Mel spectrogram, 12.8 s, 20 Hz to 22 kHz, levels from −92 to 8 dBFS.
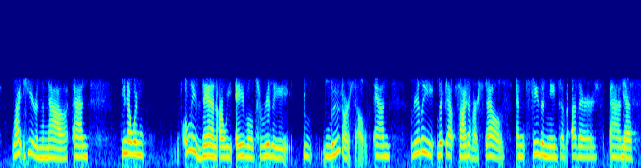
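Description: G.723.1 codec damage runs throughout: nothing passes above 3.8 kHz, and heavy low-rate coding, fitting about 6.3 kbit/s, leaves the speech muffled, hoarse and smeared at consonants.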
